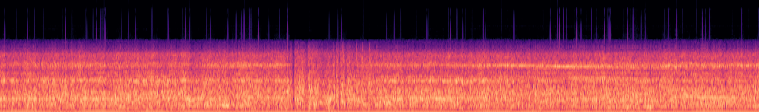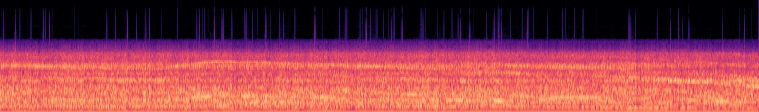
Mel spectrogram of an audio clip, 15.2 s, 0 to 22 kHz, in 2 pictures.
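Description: Detroit Diesel Series 50G four-cylinder natural-gas engine and ZF Ecomat HP592C automatic transmission of a 2004 Orion VII CNG transit bus, running under way. Whining tones slowly rise and fall in pitch over a steady engine drone.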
